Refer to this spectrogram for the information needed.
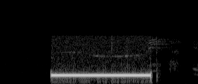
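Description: A telephone ringback tone: one steady, loud, mid-pitched hum lasting about a second and cutting off cleanly, followed by faint rustling noise.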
